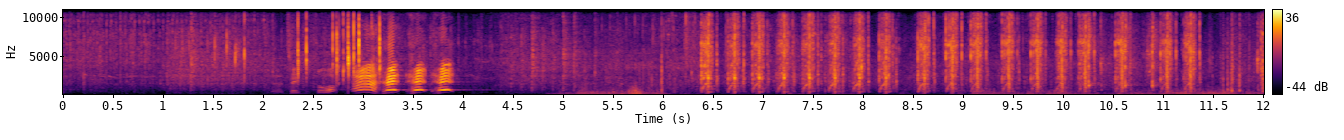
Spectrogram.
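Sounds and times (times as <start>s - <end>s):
airsoft guns firing: 6.2s - 11.9s.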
